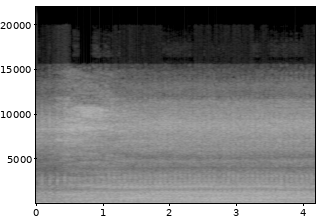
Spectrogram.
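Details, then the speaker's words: 1990 Dodge Omni, first start after sitting about 15–16 years in a field, new fuel pump fitted, no exhaust smoke: uneven, slightly lumpy idle with faint irregular tick, still settling; rough idle. "Good job. It doesn't sound good. Well, it sounds fine for a vehicle that's been set how many years?"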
